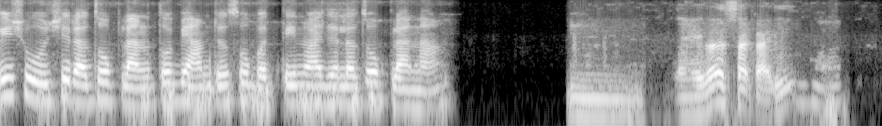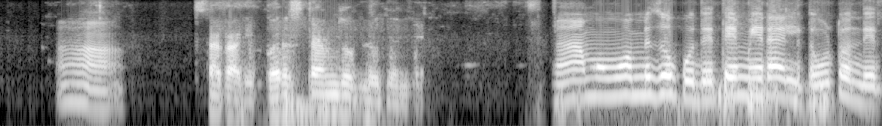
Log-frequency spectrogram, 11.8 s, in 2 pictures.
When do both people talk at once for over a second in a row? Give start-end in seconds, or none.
none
